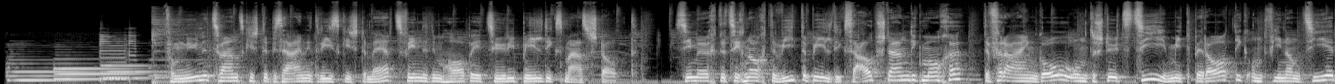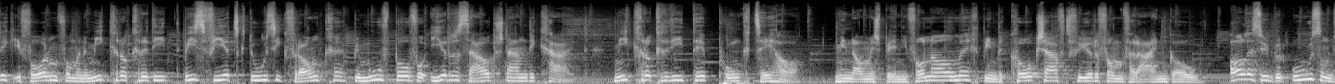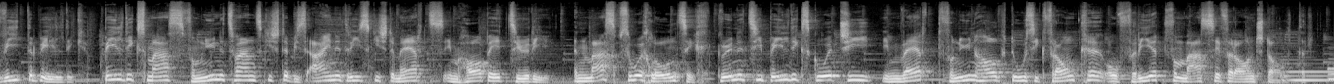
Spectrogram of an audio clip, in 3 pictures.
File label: radio spot; bildungsmesse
